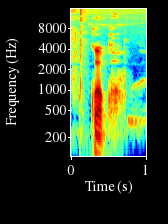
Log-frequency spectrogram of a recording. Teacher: अब बात कर लेते हैं क ख का, हम बात करते हैं कंठ से उच्चारण होता है क ख। क और ख जो है व्यंजन कंठ से उच्चारण होता है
